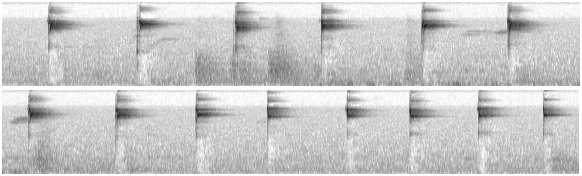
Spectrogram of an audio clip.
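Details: Lovebird calling to lure and tutor other lovebirds: a steady series of short, piercing high chirps, about one per second, fairly evenly spaced over eleven seconds.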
